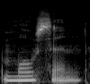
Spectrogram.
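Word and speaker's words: Mohsen: question is about Mo Mosen am I pronouncing his name correctly Mo Mosen Mosen I feel like the H is silent Mosen m o h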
